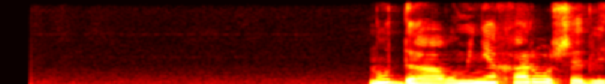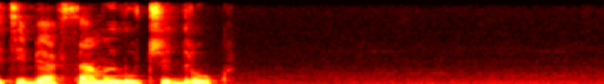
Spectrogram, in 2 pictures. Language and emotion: Russian, positive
